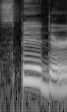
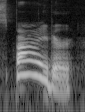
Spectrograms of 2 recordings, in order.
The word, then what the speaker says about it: spider: and think oh okay let me try it out with a long vowel sound it's not spitter it's spider so I'm gonna circle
